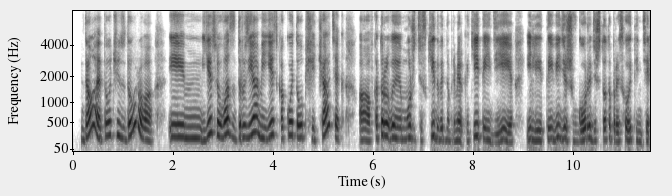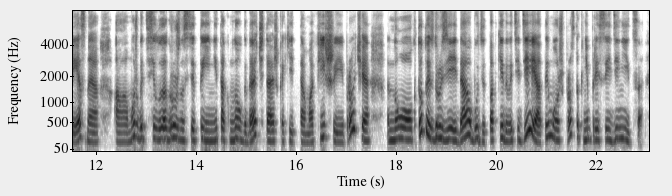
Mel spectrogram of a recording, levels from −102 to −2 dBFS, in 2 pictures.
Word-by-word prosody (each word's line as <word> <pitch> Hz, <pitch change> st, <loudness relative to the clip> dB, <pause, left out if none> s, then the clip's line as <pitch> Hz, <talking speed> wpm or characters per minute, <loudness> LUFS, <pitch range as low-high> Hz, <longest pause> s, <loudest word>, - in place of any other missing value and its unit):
Да, 230 Hz, -, +3 dB
это 220 Hz, +2 st, +3 dB
очень 260 Hz, 0 st, -2 dB
здорово. 190 Hz, -, +2 dB, 0.3 s
И, 230 Hz, 0 st, +2 dB
м, 210 Hz, -1 st, -4 dB
если 265 Hz, -, +1 dB
у 240 Hz, -, +2 dB
вас 280 Hz, +3 st, +5 dB
с -, -, -9 dB
друзьями 230 Hz, +6 st, +1 dB
есть 250 Hz, +7 st, 0 dB
какой-то 255 Hz, +4 st, -1 dB
общий 225 Hz, -4 st, -3 dB
чатик, 415 Hz, -, 0 dB, 0.3 s
а, 180 Hz, -2 st, -1 dB
в 165 Hz, -, -20 dB
который 245 Hz, +3 st, +3 dB
вы 210 Hz, -3 st, +2 dB
можете 195 Hz, -2 st, -5 dB
скидывать, 200 Hz, -1 st, -2 dB
например, 175 Hz, -1 st, -3 dB
какие-то 200 Hz, +4 st, 0 dB
идеи 150 Hz, +1 st, -2 dB, 0.2 s
или 175 Hz, -2 st, -2 dB
ты 195 Hz, +4 st, -3 dB
видишь, 200 Hz, -3 st, -2 dB
в 160 Hz, -, -14 dB
городе 185 Hz, +3 st, 0 dB
что-то 185 Hz, +4 st, -1 dB
происходит 180 Hz, +2 st, -3 dB
интересное, 155 Hz, 0 st, 0 dB, 0.3 s
а, 150 Hz, -1 st, -4 dB
может 235 Hz, +7 st, -2 dB
быть, 205 Hz, +1 st, -3 dB
в -, -, -5 dB
силу 195 Hz, -3 st, -2 dB
загруженности 190 Hz, -2 st, +1 dB
ты 175 Hz, 0 st, -1 dB
не 165 Hz, +3 st, -5 dB
так 185 Hz, -2 st, 0 dB
много, 175 Hz, -2 st, -2 dB
да, 260 Hz, -, +3 dB
читаешь 170 Hz, -10 st, +1 dB
какие-то 160 Hz, -1 st, -8 dB
там 145 Hz, -2 st, -3 dB
афиши 180 Hz, +4 st, +2 dB
и 150 Hz, -1 st, -3 dB
прочее, 235 Hz, -, +3 dB, 0.3 s
но 190 Hz, +2 st, +2 dB
кто-то 295 Hz, -, +2 dB
из 225 Hz, -7 st, +4 dB
друзей, 195 Hz, -4 st, +1 dB
да, 230 Hz, +10 st, +5 dB
будет 180 Hz, -6 st, -6 dB
подкидывать 180 Hz, -1 st, 0 dB
идеи, 240 Hz, -, +5 dB
а 145 Hz, -, +7 dB
ты 225 Hz, +10 st, -2 dB
можешь 185 Hz, -8 st, -2 dB
просто 265 Hz, 0 st, -2 dB
к -, -, -14 dB
ним 185 Hz, +1 st, -5 dB
присоединиться. 185 Hz, -1 st, -5 dB
195 Hz, 165 wpm, -22 LUFS, 175-225 Hz, 0.3 s, а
